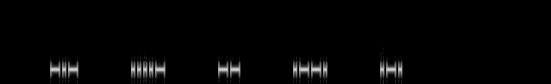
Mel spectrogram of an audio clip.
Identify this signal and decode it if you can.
Morse code, heard as a keyed tone, about 40 wpm, spaced as for 14 wpm, 700 Hz. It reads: K4MPR
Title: USA Call Signs - 5 Characters - 6x Character Spacing - 40wpm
